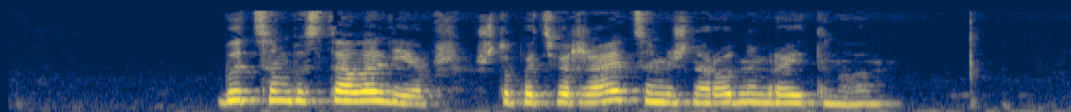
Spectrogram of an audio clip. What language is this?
Belarusian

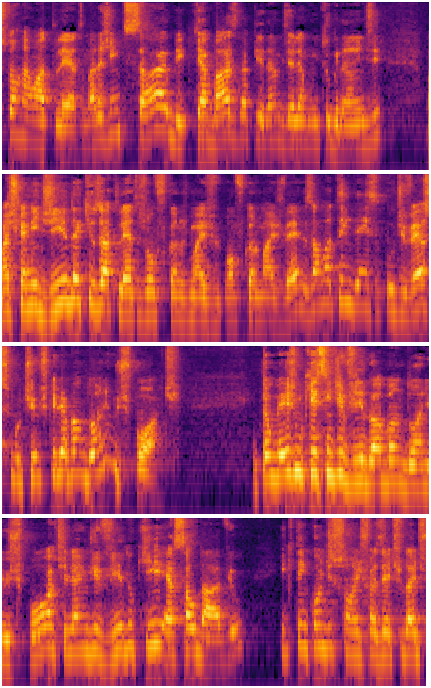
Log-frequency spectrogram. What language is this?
Portuguese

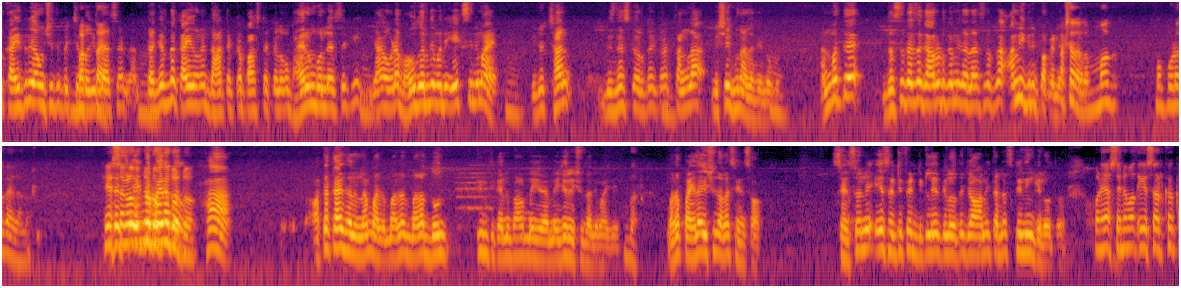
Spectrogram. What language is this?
Marathi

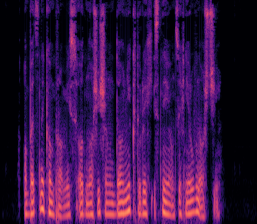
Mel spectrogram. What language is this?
Polish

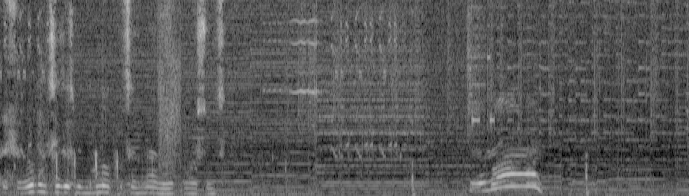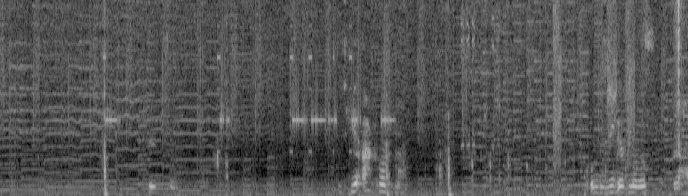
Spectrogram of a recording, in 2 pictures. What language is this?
German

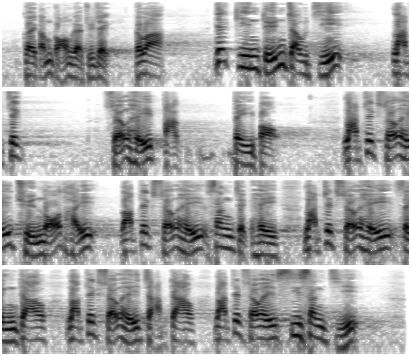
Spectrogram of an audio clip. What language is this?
Cantonese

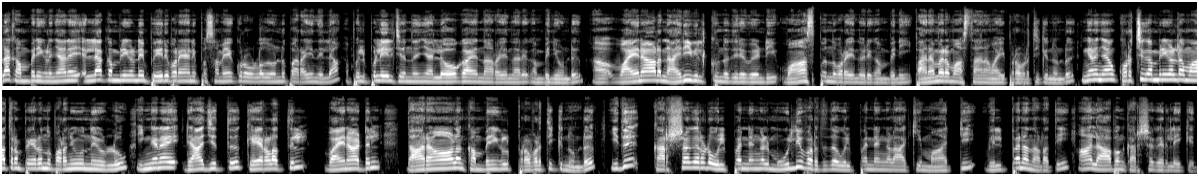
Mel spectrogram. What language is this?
Malayalam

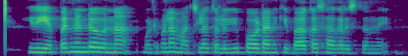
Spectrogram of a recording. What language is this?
Telugu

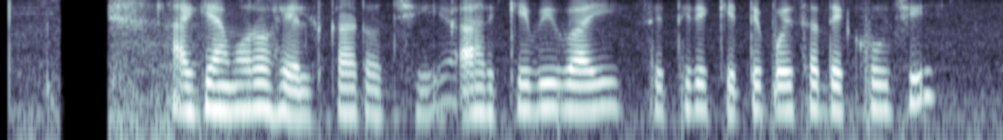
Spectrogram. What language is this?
Odia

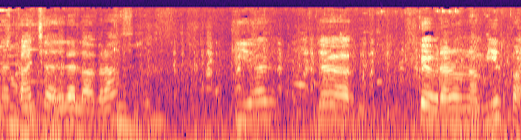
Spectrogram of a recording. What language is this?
Spanish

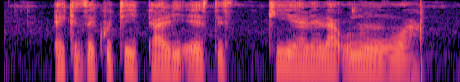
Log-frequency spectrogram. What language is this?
Esperanto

